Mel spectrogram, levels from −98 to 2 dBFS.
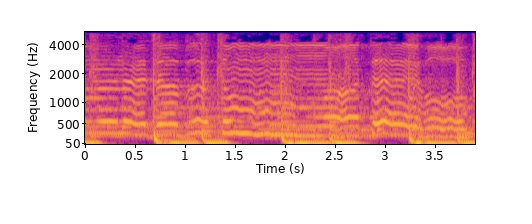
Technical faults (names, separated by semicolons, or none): none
